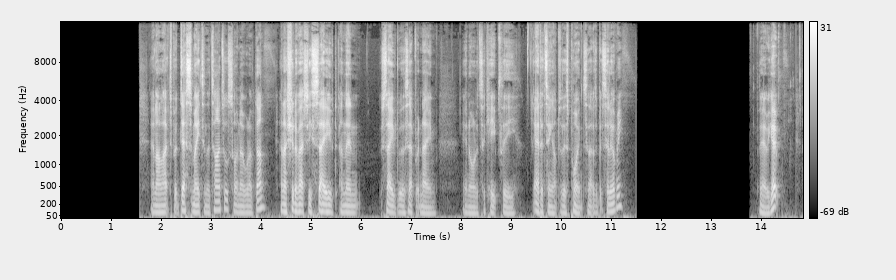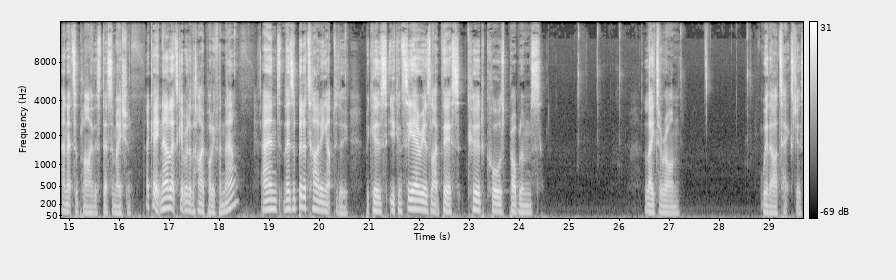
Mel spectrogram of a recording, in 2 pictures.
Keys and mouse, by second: 1.5-3.2 drag, 12.5 Return, 12.8 drag, 13.5 Return, 15.1-16.4 drag, 18.6 click, 18.7-19.3 middle drag, 20.2-24.3 middle drag, 24.9-25.6 middle drag, 29.2-29.6 middle drag.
